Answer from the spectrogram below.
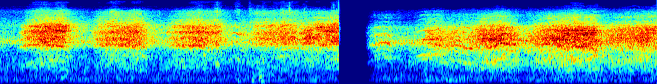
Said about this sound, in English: Cockatoos have picked a great spot to sleep the night.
